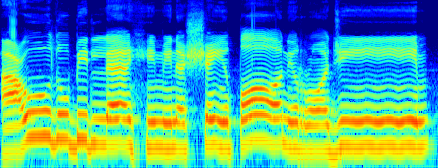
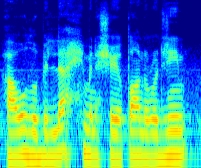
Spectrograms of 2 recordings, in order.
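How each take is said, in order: First: The phrase is said loudly, in a raised voice. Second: The phrase is said softly, in a low voice. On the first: It does not match the quiet recitation that follows. The speaker calls it wrong. "ऐसे नहीं करना" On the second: It matches the quiet recitation that follows. The speaker calls it right. "आप जब क़िराअत को धीमी आवाज़ में पढ़ रहे हैं तो आपने आऊज़ु को भी आहिस्ता पढ़ना है"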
